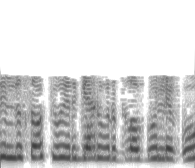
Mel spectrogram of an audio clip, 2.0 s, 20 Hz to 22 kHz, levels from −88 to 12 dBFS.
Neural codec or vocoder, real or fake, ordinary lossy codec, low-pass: none; real; MP3, 16 kbps; 3.6 kHz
